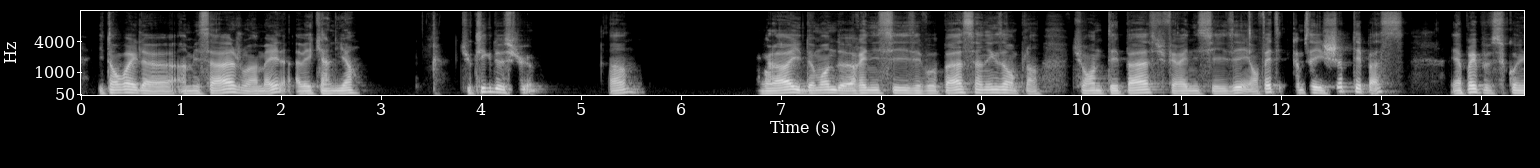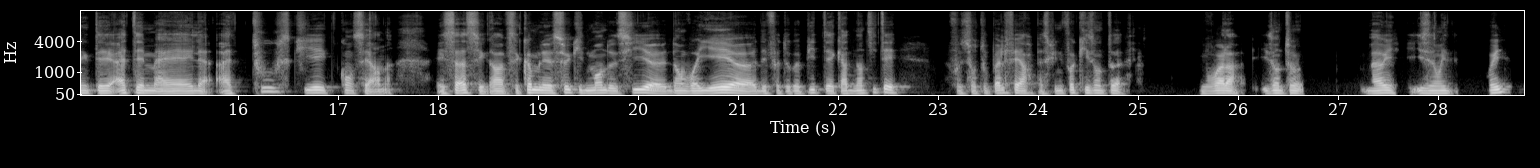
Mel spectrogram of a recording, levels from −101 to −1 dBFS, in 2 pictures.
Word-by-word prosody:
Ils - - -9
t'envoient 120 +1 +4
le 95 -3 +1
un 95 - -4
message 105 +8 +3
ou 105 - -2
un 95 0 -1
mail 120 +10 +1
avec 95 +2 -1
un 95 - +2
lien, 105 +2 +1 1.0
tu - - -6
cliques 160 0 0
dessus, 130 -2 0 0.8
hein? 115 +7 -1 1.2
Voilà, 105 +5 +5
ils 120 -4 +4
demandent 120 +2 +3
de 105 - +4
réinitialiser 110 0 +1
vos 100 0 -2
pass, 125 +5 +3
c'est 130 - -2
un 120 - +1
exemple 120 -5 +1
hein. 90 -1 -5 0.3
Tu - - -10
rentres 105 0 +1
tes 100 -1 +2
pass, 120 +4 +3
tu 130 - -12
fais 105 - -3
réinitialiser 95 +2 0
et 85 - -2
en 90 - -2
fait 145 +7 0
comme 120 -2 -4
ça 120 0 +1
ils 110 - +3
chopent 180 - 0
tes 155 -4 +3
pass - - -5 0.5
et - - -5
après 145 +8 +5
ils - - -2
peuvent 110 -2 -5
se 100 - -7
connecter 105 -2 0
à 110 - +1
tes 115 -2 0
mails, 95 0 0
à 95 0 -3
tout 130 - -8
ce 160 +1 -12
qui 115 0 -2
est 115 0 -1
concerne 105 -2 -5 0.4
et 95 - -4
ça 90 +5 +3
c'est 95 -5 -4
grave. 95 0 0
C'est - - -6
comme 120 -2 +3
les 105 -2 +3
ceux 130 - 0
qui 125 -3 -6
demandent 110 +1 +1
aussi, 100 +6 +1
heu, 95 -4 +4
d'envoyer, 105 +4 +4
heu, 95 -4 +3
des 95 0 -5
photocopies 95 +4 -5
de - - -21
tes 100 -3 0
cartes 95 0 -3
d'identité. 120 +5 -2 0.5
Faut - - -11
surtout - - -9
pas 105 - 0
le 110 - -3
faire 100 -2 -1
parce 90 -2 -11
qu'une 100 +3 -5
fois 115 +3 -2
qu'ils 110 -2 -4
ont - - -1
ta - - -2 0.8
voilà 100 +1 +1 0.2
ils 95 +2 -3
ont 105 - +2
ton 105 -2 -1 0.6
bah 100 +1 0
oui, 110 -1 +3 0.2
ils 100 0 -2
ont 100 - +1
une 100 -1 -2 0.4
oui? 125 +2 +1
105 Hz, 205 wpm, -23 LUFS, 95-120 Hz, 1.2 s, Voilà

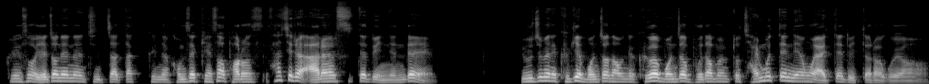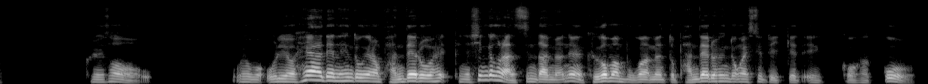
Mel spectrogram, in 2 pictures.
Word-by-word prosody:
그래서 135 -1 -3
예전에는 150 +2 +2
진짜 115 +1 -5
딱 125 0 -7
그냥 115 -2 -7
검색해서 150 +6 0
바로 125 -1 +1
사 125 0 -17 0.2
사실을 195 -3 +3
알았을 140 +1 +3
때도 145 -6 -1
있는데 105 +7 0 0.9
요즘에는 155 +4 +1
그게 150 +3 +3
먼저 120 +3 +1
나오는데 130 -2 -2
그걸 165 +4 +7
먼저 125 +4 +2
보다 120 +4 -1
보면 130 -1 -7
또 135 - -6
잘못된 180 +2 -2
내용을 145 -3 0
알 90 0 0
때도 120 -5 -4
있더라고요. 85 -6 -7 0.8
그래서 115 +3 -11
오 105 -10 -5 0.8
오 125 -1 -9
뭐 115 - -6
오히려 130 +1 -1
해야 205 - +6
되는 175 -3 +1
행동이랑 155 -5 +1
반대로 140 +7 +4
할 150 - -5
그냥 120 -2 -10
신경을 205 - 0
안 95 - +1
쓴다면은 115 +5 -2
그것만 145 +2 +3
보고 115 +1 -4
하면 115 0 -4
또 - - -10
반대로 145 +7 0
행동할 130 -4 -4
수도 120 -3 -12
있게 100 0 -10
될 105 - -14
것 100 +2 -15
같고 95 - -6
130 Hz, 380 characters per minute, -20 LUFS, 115-150 Hz, 0.9 s, 그걸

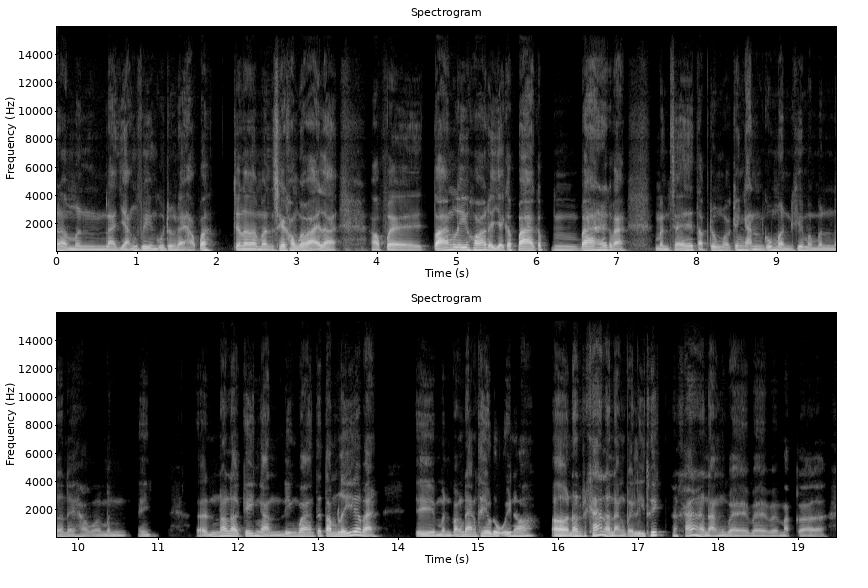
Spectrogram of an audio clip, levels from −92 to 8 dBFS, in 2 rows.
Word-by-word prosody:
là 135 -4 +3
mình 100 -3 -1
là 95 -1 0
giảng 100 +7 -1
viên 130 -4 +1
của 115 +1 -1
trường 105 -4 -1
đại 85 0 0
học 95 +2 -7
á, 140 +2 +4 0.3
cho 115 - +1
nên 110 0 +4
là 110 - +3
mình 95 -1 0
sẽ 130 +7 +2
không 125 -2 +3
có 125 - +4
phải 120 - +4
là - - +1 0.4
học 90 0 -2
về 90 -3 0
toán, 140 +6 +6
lý, 170 -1 +5
hóa 160 0 +4
để - - +3
dạy 115 - +2
cấp 145 +1 0
ba 125 -1 +6
cấp, 155 +4 -3
ưm, 135 -2 -4
3 135 0 +5
hết 145 - +2
á 155 - 0
bạn, 100 -4 +1 0.4
mình 105 -3 -2
sẽ 125 +9 0
tập 150 - -3
trung 125 -1 -1
vào 110 -3 -5
cái 150 +9 -2
ngành 105 -8 -1
của 125 +5 0
mình 110 -7 0
khi 130 +6 -1
mà 120 -3 -3
mình 110 +1 -3
lên 120 +2 -4
đại 110 -3 -7
học 105 -3 -8
rồi 110 0 -8
mình 105 -1 -6 0.2
thì 110 0 -6 0.6
ờ, - - -4
nó 130 +8 0
là 155 -7 +2
cái 160 +6 0
ngành 105 -10 -1
liên 130 +3 -2
quan 125 -1 0
tới 165 - -3
tâm 135 -2 +2
lý 160 +10 +3
á 230 - +4
bạn. 105 - +1 0.5
Thì 110 -1 0
mình 105 -1 -1
vẫn 105 +6 -2
đang 125 -2 0
theo 125 -2 +2
đuổi 125 +3 +2
nó 150 +5 -2 0.2
ờ, 105 -2 +5
nó 155 - +4
khá 195 +7 +2
là - - +3
nặng 95 0 -2
về 100 0 -3
lý 120 +8 +1
thuyết, 210 +6 +2
nó 165 - -5
khá 185 +7 -1
là 180 - 0
nặng 95 +1 -3
về 90 -2 -4
về 90 -1 -7
về 90 +1 -8
mặt, 90 - -9
ờ, 90 0 -9
115 Hz, 270 wpm, -21 LUFS, 100-135 Hz, 0.6 s, toán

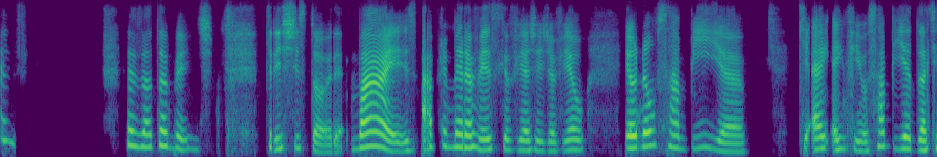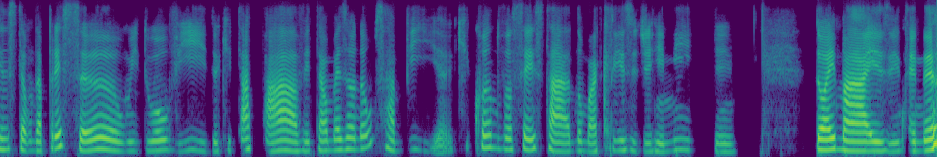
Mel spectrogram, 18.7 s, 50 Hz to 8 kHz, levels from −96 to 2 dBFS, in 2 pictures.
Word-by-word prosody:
Exa 360 -5 -11 1.0
exatamente, 245 -6 -2 0.5
triste 225 +2 -3
história. 145 -9 -5
Mas, 210 -7 +5
a 240 - 0
primeira 245 -2 +1
vez 200 -2 -1
que 205 - -6
eu - - -3
viajei 185 -1 -3
de 170 - -7
avião, 190 +3 -3 0.4
eu 225 0 +6
não 260 +2 +4
sabia 215 - -4 0.5
que - - -5
é 210 +1 +4
en - - -1 0.2
enfim, 200 -4 -8
eu 165 - -5
sabia 220 -3 -1
da 190 -1 +3
questão 200 -3 -4
da 170 - 0
pressão 195 -6 +1
e 170 - -10
do 175 +1 -8
ouvido 180 -2 -5
que 175 - -16
tapava 180 -2 0
e - - -4
tal, 180 0 -2
mas 195 +1 -2
eu 205 -1 0
não 225 +6 -3
sabia 190 - -9
que - - -15
quando 230 -2 -2
você 205 +1 -2
está 165 -6 +1
numa 165 -2 -4
crise 185 0 -8
de 160 -1 -8
rinite 160 -2 -9 0.8
dói 200 +1 +9
mais, 175 -3 +6
entendeu? 170 +3 +4
195 Hz, 155 wpm, -23 LUFS, 175-220 Hz, 1.0 s, dói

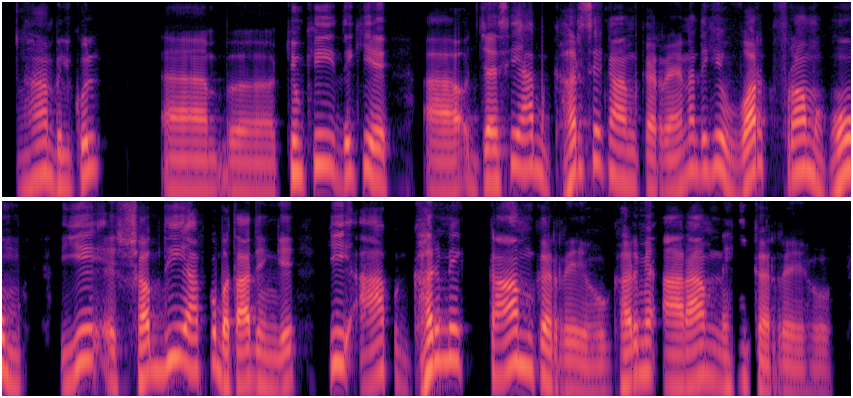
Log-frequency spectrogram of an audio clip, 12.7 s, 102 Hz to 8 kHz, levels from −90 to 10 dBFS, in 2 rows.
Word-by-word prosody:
हाँ 160 +6 -3
बिल्कुल। 135 +6 -2
अ, 195 - -14 0.5
ब 115 -2 -3
क्योंकि 200 +3 0
देखिए 170 -3 +1 0.3
अ, 110 0 +1 0.2
जैसे 150 +7 +2
ही - - +2
आप 195 +1 0 0.2
घर 175 - +2
से 215 +4 0
काम 155 -7 0
कर 120 -2 -3
रहे 120 +1 -2
हैं 130 - -3
ना, 190 - -2
देखिए 185 +1 -2
वर्क 185 - +5
फ्रॉम 185 +1 +3 0.2
होम 150 -3 +3 0.3
ये 205 - -1
शब्द 160 +7 +2
ही 235 0 +3
आपको 185 +1 +1
बता 135 -1 +6
देंगे 130 -1 -2
कि 205 +8 -4
आप 180 - -1 0.2
घर 185 +5 +7
में 230 0 +3 0.2
काम 200 +5 +4
कर 140 - +5
रहे 115 -3 -3
हो, 100 0 -6
घर 135 +3 +3
में 175 +1 0
आराम 135 +4 +4
नहीं 120 +4 -8
कर 105 -3 -1
रहे 100 -2 -5
हो। 95 -1 -13
150 Hz, 200 wpm, -25 LUFS, 120-185 Hz, 0.5 s, घर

